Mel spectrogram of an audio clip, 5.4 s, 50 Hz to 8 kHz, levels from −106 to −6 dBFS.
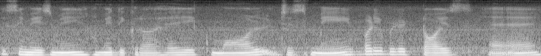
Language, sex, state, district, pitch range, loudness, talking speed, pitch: Hindi, male, Chhattisgarh, Sukma, 115-130 Hz, -15 LUFS, 155 wpm, 120 Hz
